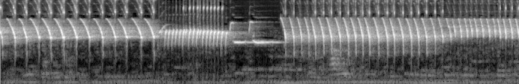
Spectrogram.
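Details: Canary singing in the rolling 'ngerol' style, meant as a master recording to train and provoke other canaries: fast, evenly pulsed high trill, then a brief steady whistled tone and a lower note, then another long rapid trill.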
